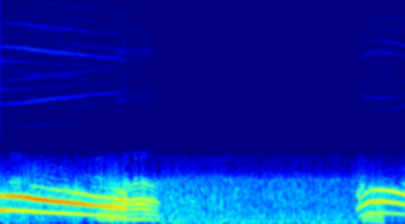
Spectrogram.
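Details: Siamese cat mother carrying a days-old kitten: one long drawn-out meow sliding slowly downward and ending hoarse, then a quiet pause before a shorter arched meow starts.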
